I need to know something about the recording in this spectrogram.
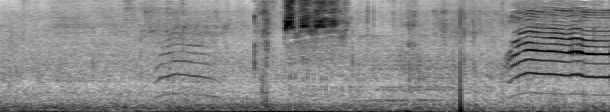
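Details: Hungry stray cats living on the street in Morocco: one fainter rising-falling meow early, then a strong, longer meow near the end, with steady low traffic-like background rumble and a sharp click between.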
